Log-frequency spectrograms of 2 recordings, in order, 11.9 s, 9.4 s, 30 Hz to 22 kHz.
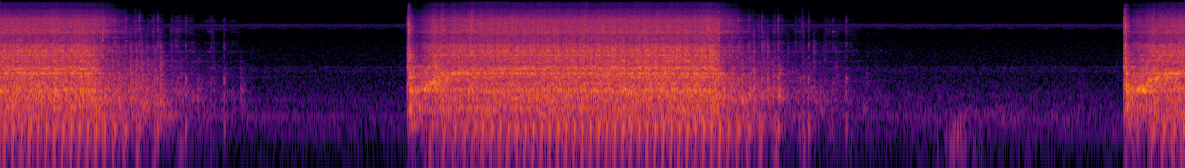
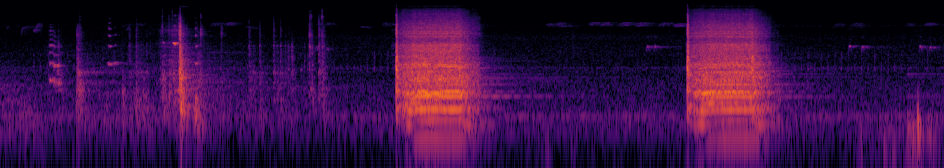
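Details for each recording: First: Craftsman L9 lawn mower (Briggs engine) after diagnosing and replacing the starter with a new aftermarket unit: three bursts of strong, clean cranking with no grinding that catch and run briefly before dying away; normal cranking and start. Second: Craftsman L9 lawnmower with a failing starter: two short strained whirs about three seconds apart and the engine never turns over; cleaning the corroded connections didn't help, and the solenoid is checked next before the starter is replaced.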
